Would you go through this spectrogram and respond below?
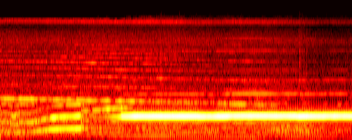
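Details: A dog howling on pitch in imitation of a passing fire truck siren: a rising, wavering start that settles into a long, steady, pure sustained tone with strong even harmonics, like a siren held for several seconds.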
